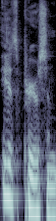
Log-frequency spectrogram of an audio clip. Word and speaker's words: Pearson: But here on Poor Decisions, we have like our cool announcer, Jack Spencer, said, did I say that right? Jack Spencer? – It's Pearson, but I've been called Spencer before.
